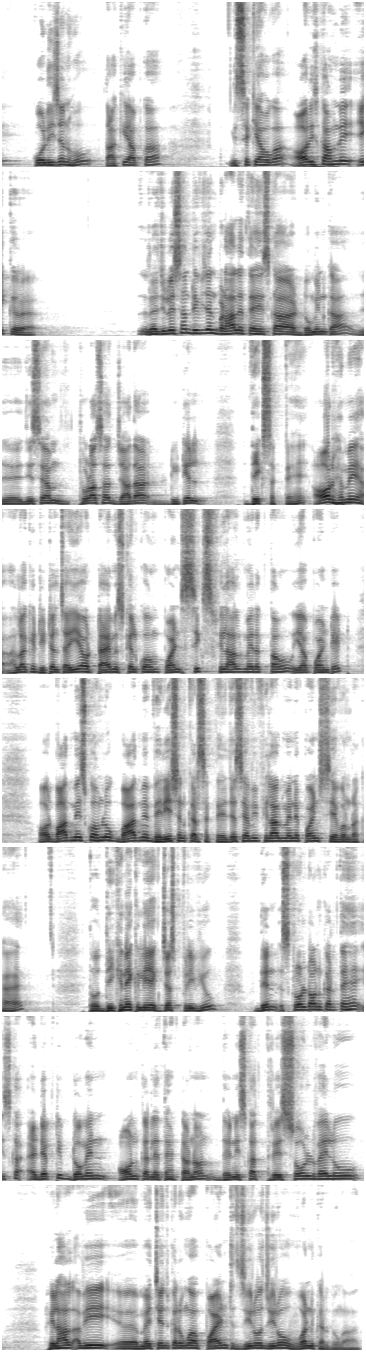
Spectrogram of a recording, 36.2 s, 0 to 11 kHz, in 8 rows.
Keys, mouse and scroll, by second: 1.5-3.5 drag, 10.1 click, 11.7-13.8 drag, 18.1-21.8 drag, 24.0-25.4 scroll down 4, 25.4-25.7 drag, 25.7-27.0 scroll down 6, 27.0 click, 32.3-34.3 drag, 34.5 KP_0.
